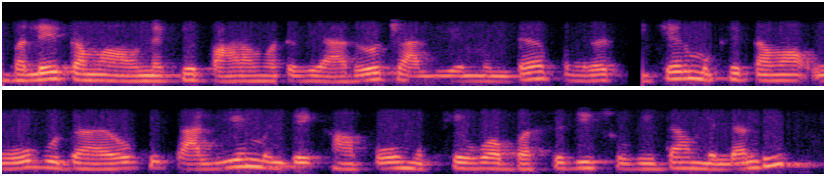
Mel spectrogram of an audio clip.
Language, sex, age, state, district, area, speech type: Sindhi, female, 30-45, Gujarat, Ahmedabad, urban, conversation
